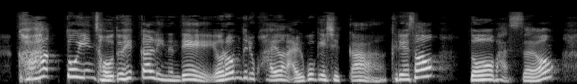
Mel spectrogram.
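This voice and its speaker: A woman speaks at a moderate pace in a fairly high pitch. Her pitch swings very widely, and the sound is dry and close with no echo. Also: very even loudness. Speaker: health product lecturer. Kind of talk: lecture.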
